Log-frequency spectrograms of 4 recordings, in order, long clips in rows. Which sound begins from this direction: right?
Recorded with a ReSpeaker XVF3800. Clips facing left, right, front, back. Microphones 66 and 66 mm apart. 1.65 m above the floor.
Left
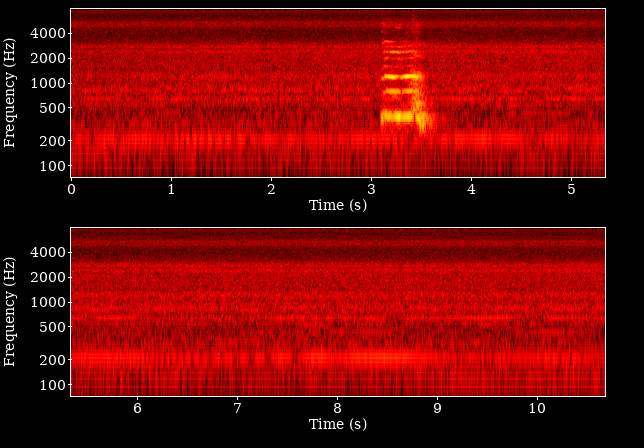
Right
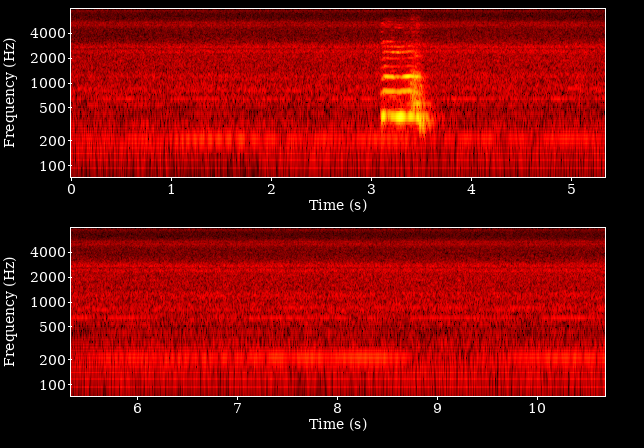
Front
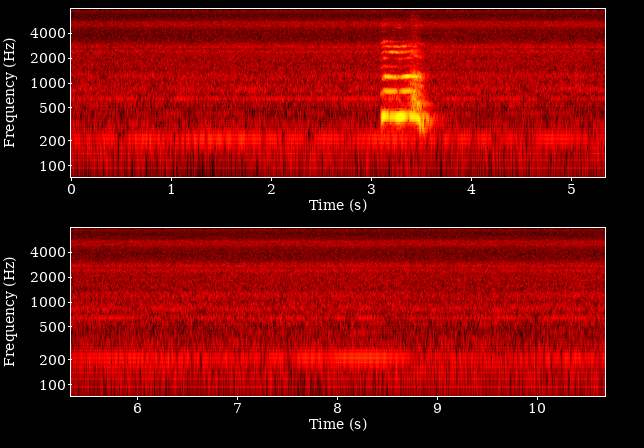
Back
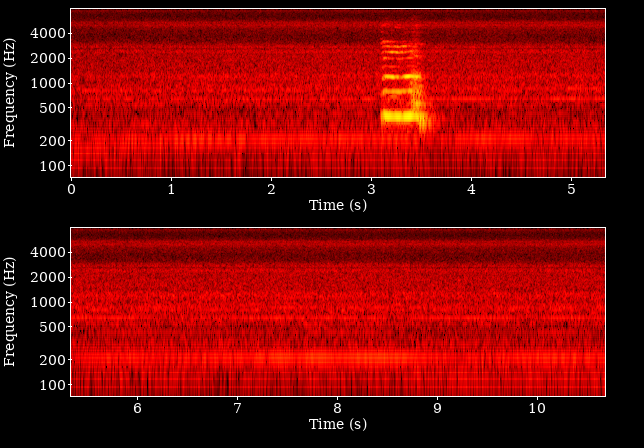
A shout, at 3.1 s.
